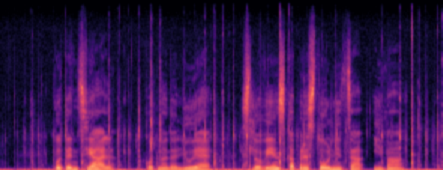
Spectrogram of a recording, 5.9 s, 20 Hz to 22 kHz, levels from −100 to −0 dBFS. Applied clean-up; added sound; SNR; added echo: none; Computer keyboard; 1 dB; none.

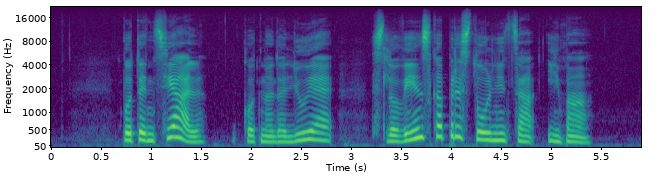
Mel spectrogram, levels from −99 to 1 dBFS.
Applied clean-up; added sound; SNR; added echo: none; none; none; none.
